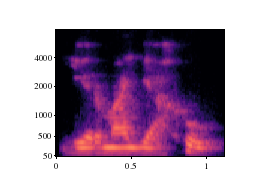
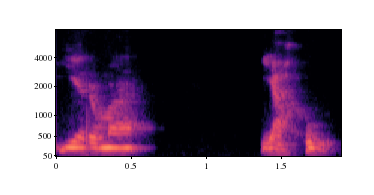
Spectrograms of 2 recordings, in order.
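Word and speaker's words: ירמיהו: Ini begini tulisannya, ya bacanya kira-kira begini ya, Yirmayahu, ya Yeremia ini Yirmayahu, ya yang mempunyai makna Tuhan itu tinggi dan Tuhan itu mulia.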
